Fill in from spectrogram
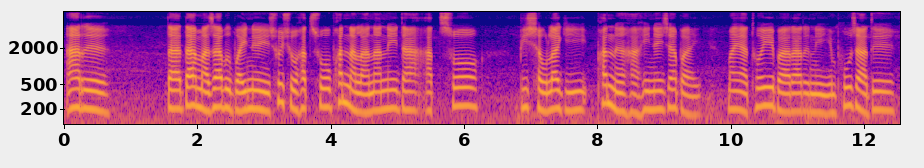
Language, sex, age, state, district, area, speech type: Bodo, female, 60+, Assam, Baksa, rural, spontaneous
